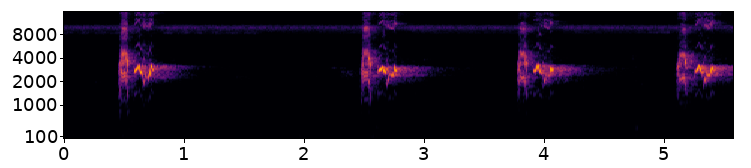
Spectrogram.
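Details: Sooty-headed bulbul provoking wild rivals: four brisk chirped phrases with a sharp start and a brief trailing whistle, spaced one to two seconds apart, over a faint continuous high tone.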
